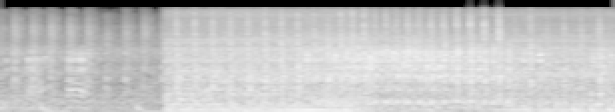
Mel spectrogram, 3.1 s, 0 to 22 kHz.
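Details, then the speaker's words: VW 2.0 TSI engine from a car run low on oil: hard metallic knocking, roughly four per second, over the idle and tracking engine speed; rod knock. "we're about to show you a 2.0 tsi engine that came out of a car that was run on oil and it sounded like this"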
